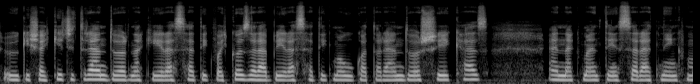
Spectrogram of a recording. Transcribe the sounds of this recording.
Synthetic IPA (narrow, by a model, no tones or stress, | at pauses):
øːkiʃɛɟkit͡ʃit̪rɛnd̪øːrnɛkeːɾɛshɛt̪ikʋɒckø̞zɛlɛbːeːɾɛshɛt̪ikmɒɡukɒt̪ɒɾɛnd̪øːrʃeːkhɛzɛnːɛkmɛnt̪eːnsɛɾɛt̪neːŋkm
